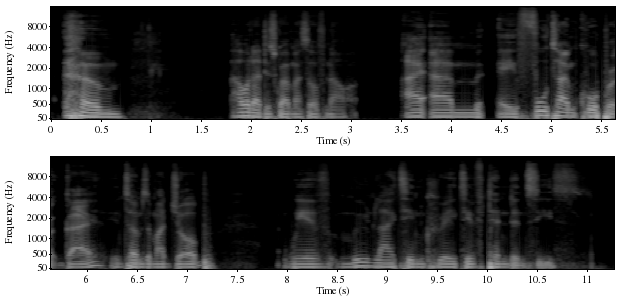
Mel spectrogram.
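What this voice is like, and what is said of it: British accent. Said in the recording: “I am the realest Jamaican that you ever hear, despite the British accent.”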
